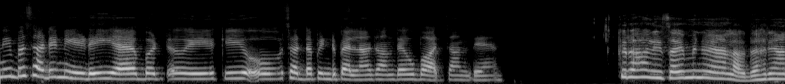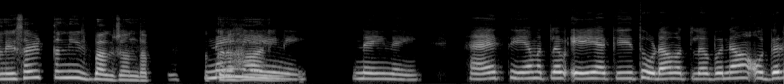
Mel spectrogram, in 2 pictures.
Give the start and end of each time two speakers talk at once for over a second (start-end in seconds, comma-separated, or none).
none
